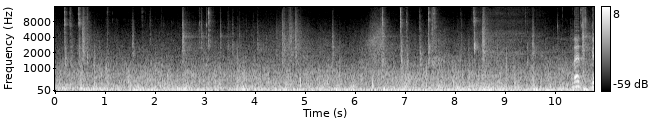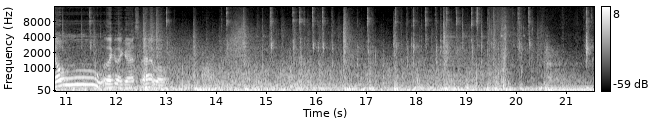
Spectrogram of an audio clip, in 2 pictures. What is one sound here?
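Wind rushes steadily past a parachute during a descent.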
